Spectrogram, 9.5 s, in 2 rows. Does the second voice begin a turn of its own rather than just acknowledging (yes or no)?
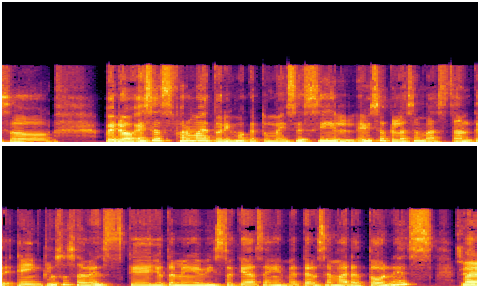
yes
